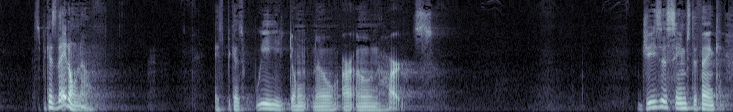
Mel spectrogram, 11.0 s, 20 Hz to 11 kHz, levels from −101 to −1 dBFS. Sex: male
